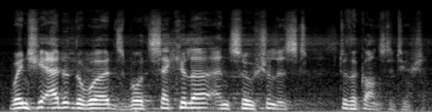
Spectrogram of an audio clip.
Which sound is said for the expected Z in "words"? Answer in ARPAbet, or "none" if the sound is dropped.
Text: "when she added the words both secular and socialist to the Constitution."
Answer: Z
